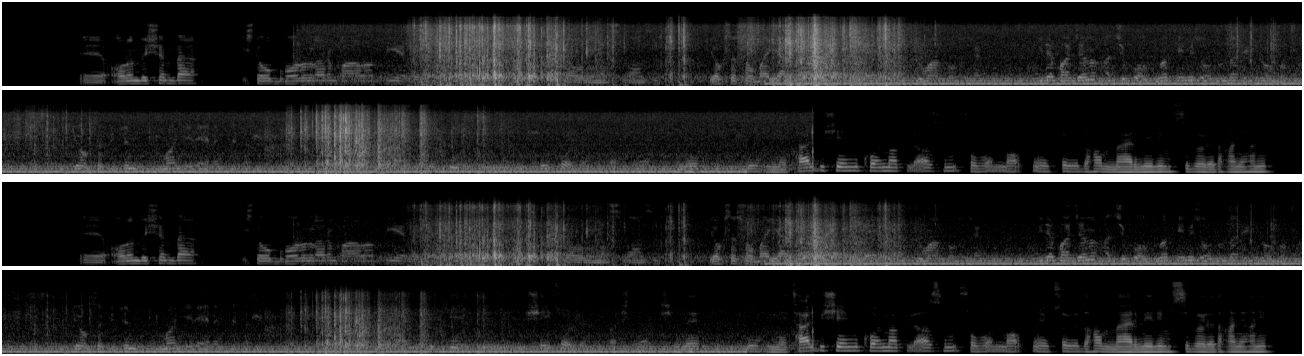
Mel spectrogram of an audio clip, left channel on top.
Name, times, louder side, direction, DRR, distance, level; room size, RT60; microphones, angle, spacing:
voice 1, 0.8-2.0 2.4-6.6 7.1-9.9 10.4-13.2 13.7-15.6, left 1 dB, 20° left, 4.3 m, -45 dB
sound 1, 2.9-21.1, left 8 dB, 75° left, 1.9 m, -36 dB
sound 2, 7.6-20.5, equal, 40° left, 2.4 m, -40 dB
voice 2, 16.9-20.1 20.4-25.7, right 1 dB, 40° right, 3.8 m, -43 dB
head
